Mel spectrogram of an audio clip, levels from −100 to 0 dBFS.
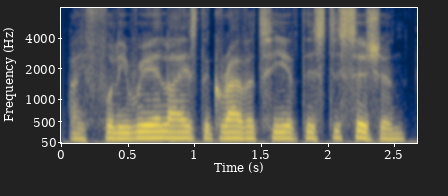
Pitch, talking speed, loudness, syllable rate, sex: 125 Hz, 180 wpm, -15 LUFS, 6.0 syllables/s, male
